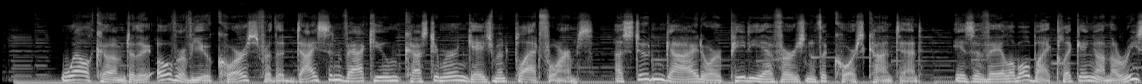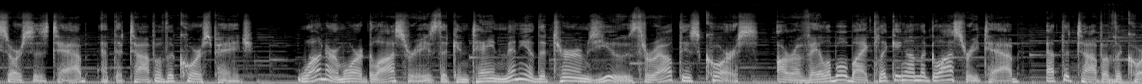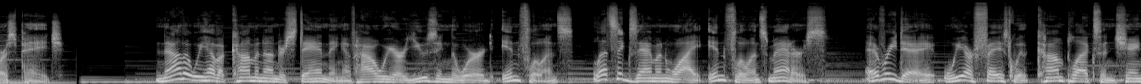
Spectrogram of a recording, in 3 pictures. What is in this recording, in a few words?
E-Learning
